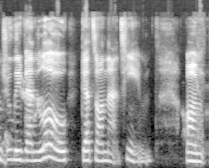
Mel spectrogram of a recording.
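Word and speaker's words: Vanloo: That's how Julie Vanlow gets on that team. um or if we're in the states, which we are, Julie Vanlu, but uh Vanlau is how you say it.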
